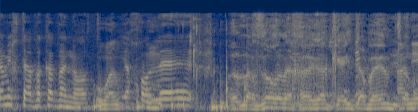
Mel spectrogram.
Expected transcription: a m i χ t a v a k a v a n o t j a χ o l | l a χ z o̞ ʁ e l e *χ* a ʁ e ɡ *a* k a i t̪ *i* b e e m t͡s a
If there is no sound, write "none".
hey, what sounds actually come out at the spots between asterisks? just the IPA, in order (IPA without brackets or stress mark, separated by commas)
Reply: χ, a, a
